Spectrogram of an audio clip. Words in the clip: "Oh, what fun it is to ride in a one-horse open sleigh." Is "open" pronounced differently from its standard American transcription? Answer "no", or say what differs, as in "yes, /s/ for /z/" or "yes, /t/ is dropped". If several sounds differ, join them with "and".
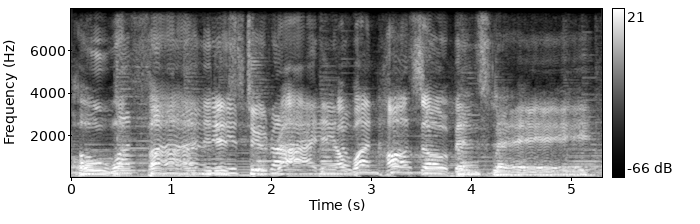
yes, /b/ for /p/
